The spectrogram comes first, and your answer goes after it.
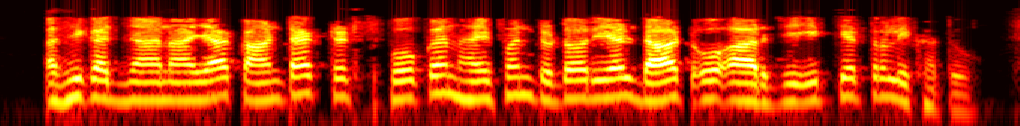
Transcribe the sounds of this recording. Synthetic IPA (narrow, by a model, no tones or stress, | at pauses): ɐd̪ʱikɐd͡ʒnaːnaːjakaːɳʈɛːk̚ʈeɖspoːkənɦɐjfʰɐnʈuʈoːɾijɐlɖaːʈoːaːɾd͡ʒiːt̪jɐt̪ɾəlikʰət̪ṵː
